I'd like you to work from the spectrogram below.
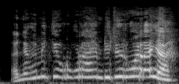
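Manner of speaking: high, fast, loud exasperated scolding. Acted. Husband scolds wife loudly and fast. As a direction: snap at her in disbelief.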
